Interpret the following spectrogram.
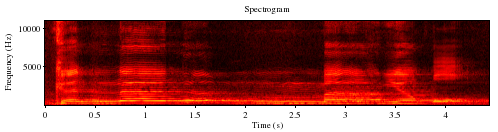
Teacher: mim tasydid ditahan sampai berdengung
